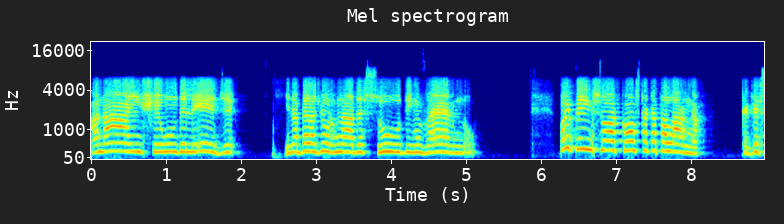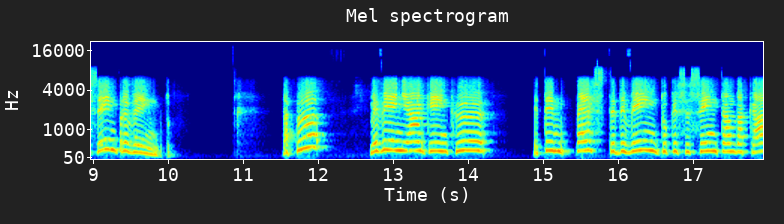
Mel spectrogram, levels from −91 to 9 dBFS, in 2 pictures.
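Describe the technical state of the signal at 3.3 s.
At 3.3 s the speech carries heavy codec damage that runs through the whole clip, most likely Bluetooth SBC compression at a starved bit allocation, which fits a rate near 64 kbps. With too few bits, the upper sub-bands get little or nothing and the rest are coarsely quantised, so the treble flickers and a gritty grain and aliasing sit on the sound. On a spectrogram, energy stops at a hard ceiling near 16.8 kHz, with patchy, blocky upper bands beneath it.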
